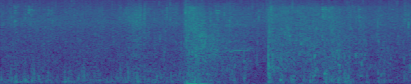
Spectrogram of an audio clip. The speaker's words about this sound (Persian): نمیدونستم بارون به این شدتم هست.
